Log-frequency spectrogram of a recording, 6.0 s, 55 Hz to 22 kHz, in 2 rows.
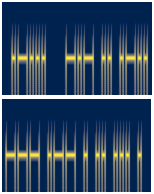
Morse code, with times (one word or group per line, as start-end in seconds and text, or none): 0.2-0.9 <AS>
1.3-5.8 KILOWEISE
